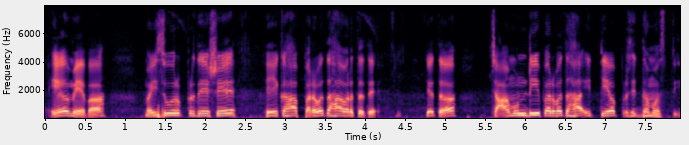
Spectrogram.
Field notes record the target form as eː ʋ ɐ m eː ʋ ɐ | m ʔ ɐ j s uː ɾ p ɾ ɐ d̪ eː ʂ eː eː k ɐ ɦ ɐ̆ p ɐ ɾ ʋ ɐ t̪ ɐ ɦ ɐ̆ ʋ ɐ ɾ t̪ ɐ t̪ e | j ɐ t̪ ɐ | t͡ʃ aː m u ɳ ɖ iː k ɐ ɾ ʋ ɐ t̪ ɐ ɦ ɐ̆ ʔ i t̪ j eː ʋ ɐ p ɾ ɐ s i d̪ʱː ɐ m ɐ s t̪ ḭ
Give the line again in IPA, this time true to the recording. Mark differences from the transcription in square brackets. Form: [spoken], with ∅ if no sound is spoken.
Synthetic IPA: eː ʋ ɐ m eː ʋ ɐ | m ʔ ɐ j s uː ɾ p ɾ ɐ d̪ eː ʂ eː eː k ɐ ɦ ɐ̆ p ɐ ɾ ʋ ɐ t̪ ɐ ɦ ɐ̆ ʋ ɐ ɾ t̪ ɐ t̪ e | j ɐ t̪ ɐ | t͡ʃ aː m u ɳ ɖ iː [p] ɐ ɾ ʋ ɐ t̪ ɐ ɦ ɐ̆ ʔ i t̪ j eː ʋ ɐ p ɾ ɐ s i d̪ʱː ɐ m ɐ s t̪ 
